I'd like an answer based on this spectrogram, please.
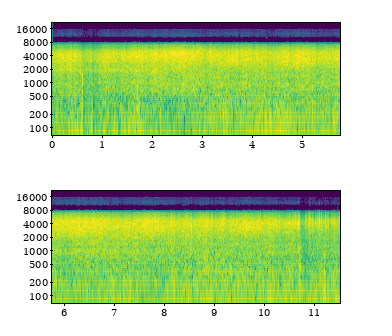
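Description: Heavy rain on a moving car, heard from inside the cabin: a steady hiss of rain hitting the roof and windshield mixed with tyres running on the wet road.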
